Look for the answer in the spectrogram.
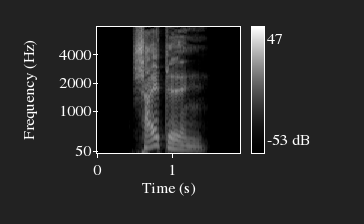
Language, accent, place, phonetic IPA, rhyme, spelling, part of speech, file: German, Germany, Berlin, [ˈʃaɪ̯tl̩n], -aɪ̯tl̩n, Scheiteln, noun, De-Scheiteln.ogg
- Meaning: dative plural of Scheitel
